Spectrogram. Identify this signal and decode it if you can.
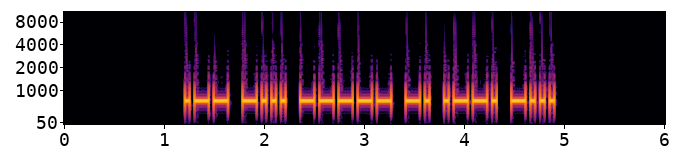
Morse code, heard as a keyed tone, about 25 wpm, 700 Hz. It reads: WB0NPB
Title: USA Call Signs - 6 Characters - 3x Character Spacing - 25wpm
